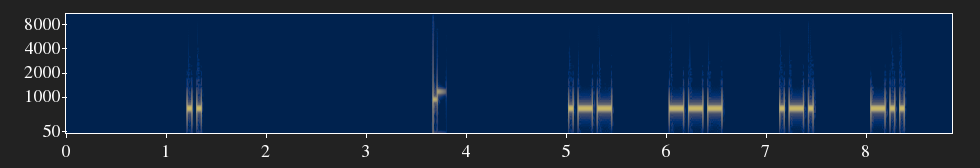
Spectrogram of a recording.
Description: Morse code, heard as a keyed tone, about 25 wpm, spaced as for 12 wpm, 700 Hz. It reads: I WORD
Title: 4x Character Spacing - Top 100 Words - 25wpm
